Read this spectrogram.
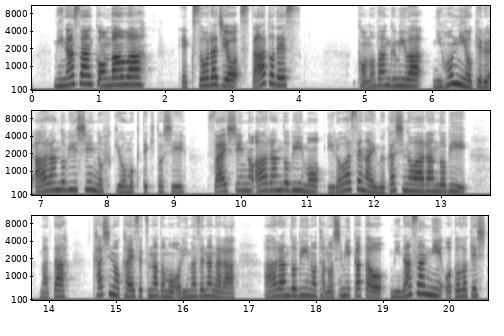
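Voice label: Narration, Japanese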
